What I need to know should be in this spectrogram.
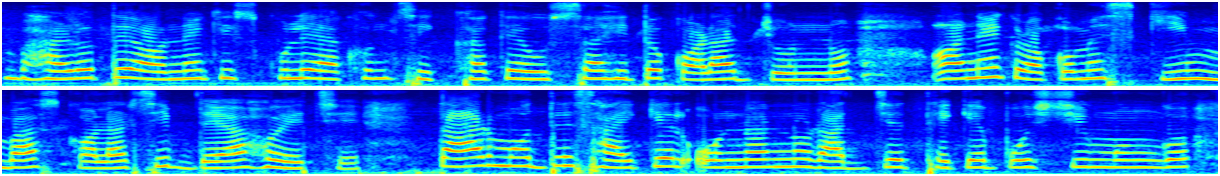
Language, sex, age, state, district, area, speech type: Bengali, female, 30-45, West Bengal, Paschim Bardhaman, urban, spontaneous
